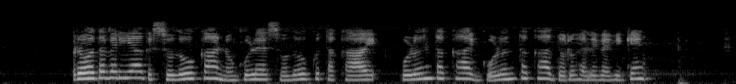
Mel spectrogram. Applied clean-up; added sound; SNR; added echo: none; none; none; none.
